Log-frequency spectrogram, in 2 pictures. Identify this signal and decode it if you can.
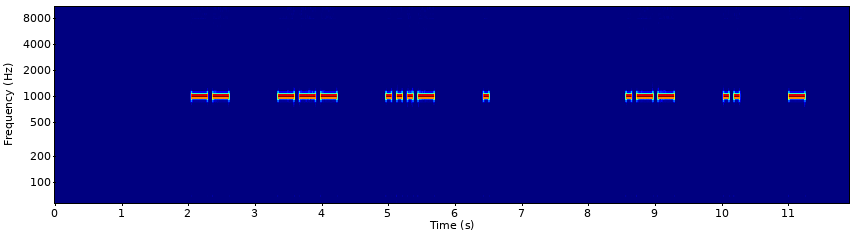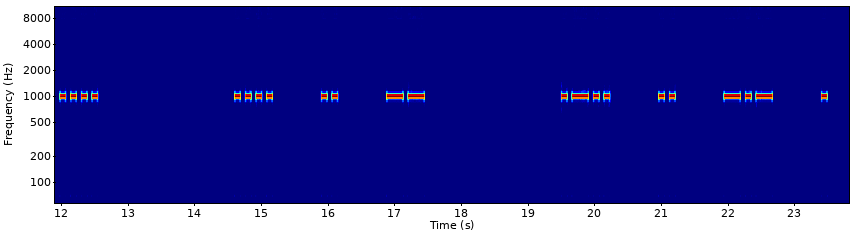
Morse code, heard as a keyed tone, about 15 wpm, spaced as for 8 wpm, 1000 Hz. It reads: MOVE WITH HIM LIKE
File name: qotdfiles / 8wpm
